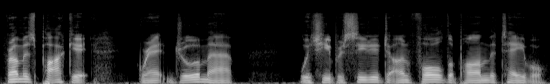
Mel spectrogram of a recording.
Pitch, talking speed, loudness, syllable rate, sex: 95 Hz, 165 wpm, -21 LUFS, 4.9 syllables/s, male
